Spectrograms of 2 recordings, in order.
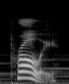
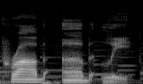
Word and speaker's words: probably: Like probably. How do we actually say that? Prob'ly. We say prob'ly. Prob'ly. Yes, not prob-ub-ly.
